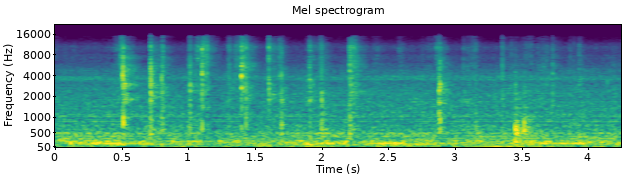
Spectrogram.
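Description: Playing cards flick and rustle as a deck is shuffled by hand.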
